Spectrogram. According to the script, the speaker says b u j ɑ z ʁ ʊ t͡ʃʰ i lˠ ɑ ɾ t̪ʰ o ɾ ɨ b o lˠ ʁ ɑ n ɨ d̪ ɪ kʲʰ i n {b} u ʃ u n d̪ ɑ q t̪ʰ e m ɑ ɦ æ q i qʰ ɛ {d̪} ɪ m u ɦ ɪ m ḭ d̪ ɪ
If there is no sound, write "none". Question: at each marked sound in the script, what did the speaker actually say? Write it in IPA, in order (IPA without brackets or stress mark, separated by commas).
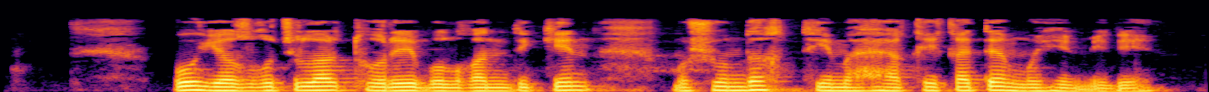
m, t̪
